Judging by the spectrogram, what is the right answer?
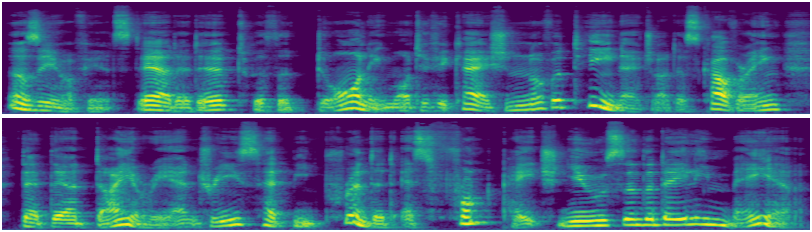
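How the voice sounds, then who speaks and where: A woman's voice: on the low side, a little mellow. A woman narrating scripted fiction expressively, as for an audiobook.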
